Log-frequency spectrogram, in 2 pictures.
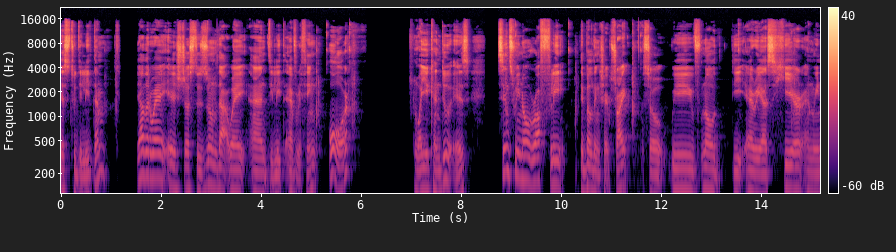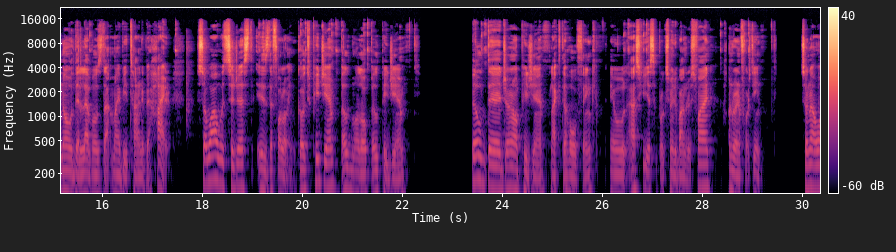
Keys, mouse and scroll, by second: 1.2 ctrl+shift+click, 3.1 scroll up 1, 4.4-4.9 scroll down 1, 5.1 ctrl+shift+click, 6.5 click, 7.8 scroll down 1, 8.5-8.9 scroll up 1, 8.9 ctrl+shift+click, 10.9-11.3 scroll up 1, 11.5 ctrl+shift+click, 14.8 middle click, 15.6 ctrl+shift+click, 19.0 click, 26.7 double click, 28.2 click, 28.7 double click.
